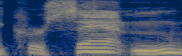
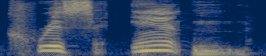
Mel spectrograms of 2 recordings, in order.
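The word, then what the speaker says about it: Krrsantan: don't know i i in the show they pronounce it two different ways they say chrysanthen which i've always said and they also say chris anton does he buy doe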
